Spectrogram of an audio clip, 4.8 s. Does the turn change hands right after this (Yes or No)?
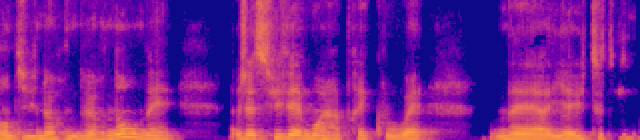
No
